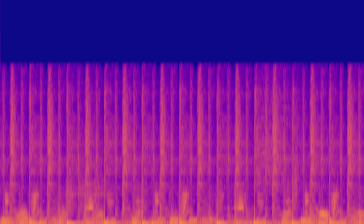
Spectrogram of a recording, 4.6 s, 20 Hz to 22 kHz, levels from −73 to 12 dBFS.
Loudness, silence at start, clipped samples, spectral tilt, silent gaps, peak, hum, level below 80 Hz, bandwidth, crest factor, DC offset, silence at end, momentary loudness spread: -17 LUFS; 0 s; under 0.1%; -4 dB/octave; none; 0 dBFS; none; -26 dBFS; 16 kHz; 16 dB; under 0.1%; 0 s; 2 LU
